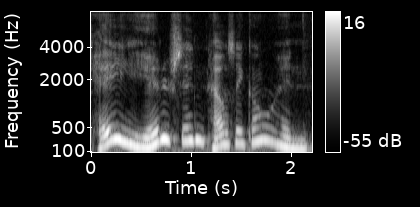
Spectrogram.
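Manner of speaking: very high-pitched, sing-song delivery. Retelling a best friend's dad greeting him at the donut shop, voice kind of like Yogi Bear. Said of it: "In that voice".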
